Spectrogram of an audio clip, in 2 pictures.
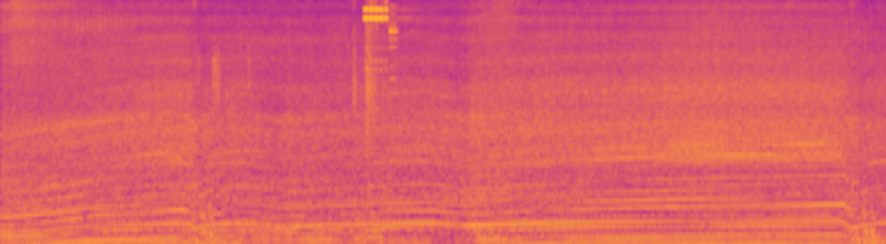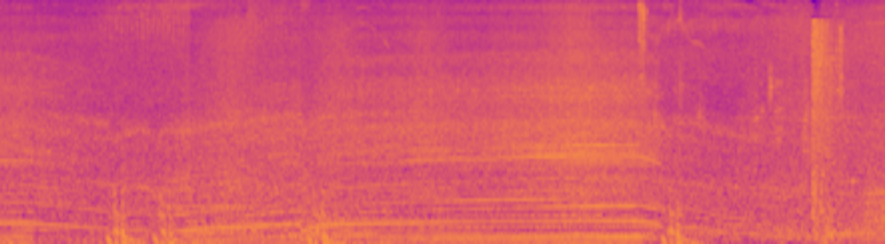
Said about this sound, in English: The driving in this game has always been like a little rough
